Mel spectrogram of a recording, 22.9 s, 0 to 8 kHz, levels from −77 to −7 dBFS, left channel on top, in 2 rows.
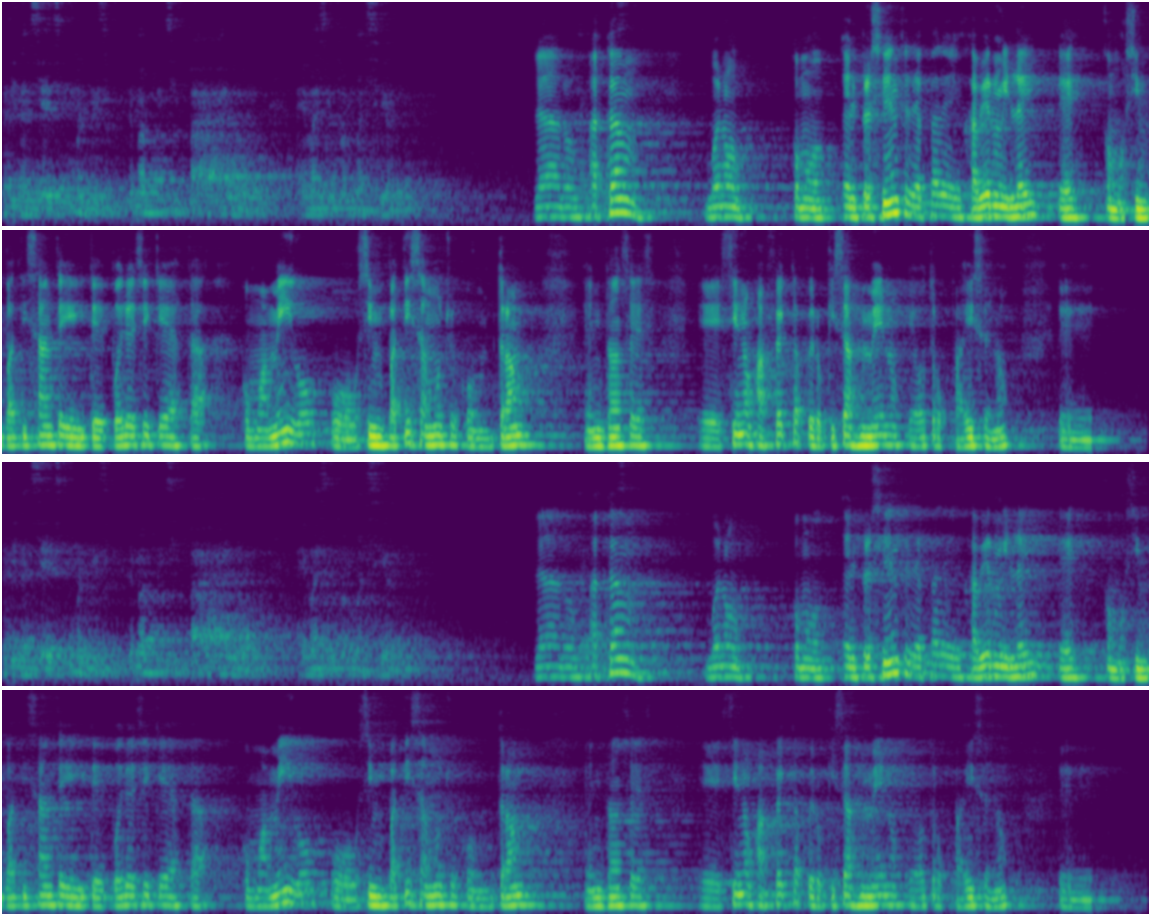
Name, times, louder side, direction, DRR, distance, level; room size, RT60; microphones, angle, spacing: voice 1, 0.0-2.5 2.9-4.0 5.7-6.0 6.5-6.6 11.2-11.6, equal, 25° left, -5 dB, 5.8 m, -39 dB
voice 2, 5.3-6.5 7.0-7.6 7.9-22.4, left 4 dB, 70° left, 12 dB, 0.5 m, -23 dB
27.0 x 18.0 x 8.2 m, 2.5 s
head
